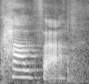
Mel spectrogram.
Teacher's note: On top of this, there was an added element that Mandarin has that English does not, and that is that N will become deleted or null when it is in front of a consonant for ease of articulation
